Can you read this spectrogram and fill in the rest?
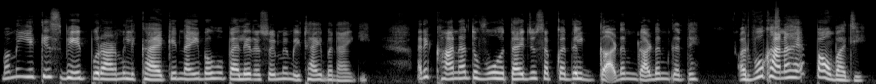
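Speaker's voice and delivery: a hint of pleading enthusiasm; protesting son or daughter. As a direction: argue playfully with mother. Child protests to mother about food.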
